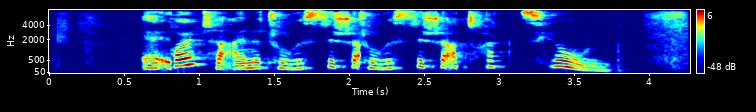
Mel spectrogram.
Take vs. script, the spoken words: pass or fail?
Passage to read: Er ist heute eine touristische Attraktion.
fail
